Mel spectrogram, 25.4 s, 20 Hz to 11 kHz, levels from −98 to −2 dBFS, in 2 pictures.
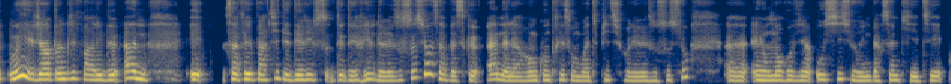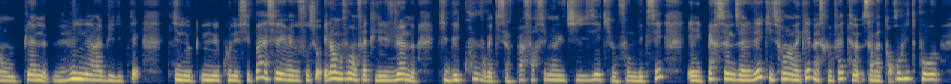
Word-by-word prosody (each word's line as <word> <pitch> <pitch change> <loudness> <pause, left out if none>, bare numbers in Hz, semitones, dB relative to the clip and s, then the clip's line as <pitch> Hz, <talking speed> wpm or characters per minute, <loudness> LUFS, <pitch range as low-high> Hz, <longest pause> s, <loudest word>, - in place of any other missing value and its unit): Oui, 320 +8 +11
j'ai 210 0 +6
entendu 225 +3 +4
parler 195 -4 +1
d'Anne, 225 +4 +4 0.6
et 205 0 +5 0.2
ça 220 -3 +2
fait 215 +1 +6
partie 205 +4 -2
des 205 -3 +1
dérives 195 +1 +1
so - - -9
des 190 +1 -1
dérives 185 +4 -1
des 175 -4 -1
réseaux 170 +1 -3
sociaux, 280 - 0
ça 220 -4 -1
Parce 170 -2 -4
qu'Anne, 190 +3 -2
elle 165 -2 +1
a 160 - -4
rencontré 180 +4 -3
son 185 -3 -7
Brad 165 -1 -5
Pitt 185 -1 -7
sur 175 -2 -11
les 160 -1 -3
réseaux 160 0 -5
sociaux, 185 - -7 0.5
heu, 165 -2 -2
et 180 +1 +2
on 180 0 +1
en 180 -1 +1
revient 175 -1 -2
aussi 200 +3 -1
sur 195 -7 -5
une 165 +1 -1
personne 175 +3 -3
qui 165 - -4
était 170 +2 -4
en 165 -2 -5
pleine 185 +5 -1
vulnérabilité, 175 -3 +3 0.4
qui 200 - +2
ne 180 -1 +3
c 165 - -11
ne 185 -2 +1
connaissait 175 -2 -5
pas 275 0 -3
assez 235 -1 +1
les 210 - +3
réseaux 180 -2 -2
sociaux. 185 +3 -4
Et - - +1
là, 245 - +4
on 230 - +5
voit, 225 0 +2
en 195 - -3
fait, 190 0 -5
les 175 0 -2
jeunes 200 -4 +1 0.3
qui 185 - -4
découvrent 190 +1 -3
et - - -5
qui 145 - -16
savent 140 -2 -9
pas 195 - -11
forcément 195 0 -6
utiliser, 180 +1 -4
qui 195 -4 -13
en 155 - -5
font 145 +5 -8
de 160 - -2
l'excès, 160 - -3 0.3
et 170 - +1
les 170 -1 0
personnes 225 +2 0
âgées 190 +11 +3
qui 225 -8 -3
se 195 - -8
font 225 -1 +2
arnaquer 200 +6 0
parce 225 -8 -3
qu'en 175 -3 -6
fait, 235 +3 -4
eux, 190 - +1
ça 190 -3 0
va 170 -1 -2
trop 235 - -1
vite 230 0 0
pour 210 -2 0
eux. 210 - -9
190 Hz, 220 wpm, -22 LUFS, 170-215 Hz, 0.6 s, Oui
